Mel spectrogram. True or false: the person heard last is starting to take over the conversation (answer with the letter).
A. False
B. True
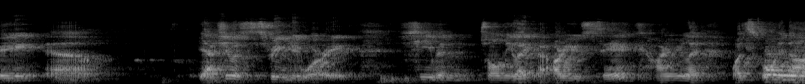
A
